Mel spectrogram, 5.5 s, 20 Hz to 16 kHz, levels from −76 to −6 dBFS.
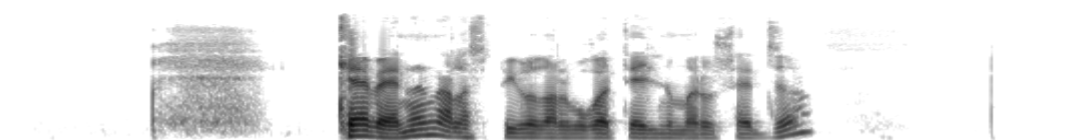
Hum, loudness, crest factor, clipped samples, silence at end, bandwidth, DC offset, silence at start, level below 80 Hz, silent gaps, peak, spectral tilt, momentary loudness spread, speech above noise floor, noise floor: none; -20 LUFS; 24 dB; under 0.1%; 1.4 s; 11 kHz; under 0.1%; 0.8 s; -56 dBFS; none; 0 dBFS; -5 dB/octave; 23 LU; 51 dB; -71 dBFS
